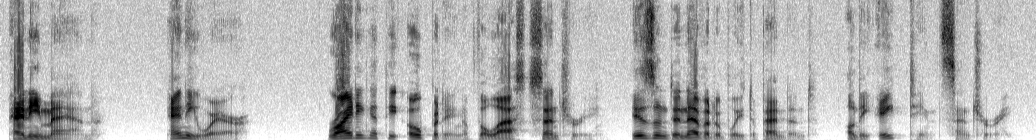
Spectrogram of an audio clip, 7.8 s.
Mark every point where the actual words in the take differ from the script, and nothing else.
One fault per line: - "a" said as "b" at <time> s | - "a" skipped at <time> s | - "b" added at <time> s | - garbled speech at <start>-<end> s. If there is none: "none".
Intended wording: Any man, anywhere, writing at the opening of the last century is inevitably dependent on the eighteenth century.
- "is" said as "isn't" at 4.7 s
